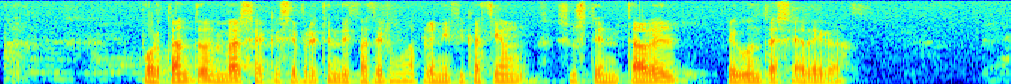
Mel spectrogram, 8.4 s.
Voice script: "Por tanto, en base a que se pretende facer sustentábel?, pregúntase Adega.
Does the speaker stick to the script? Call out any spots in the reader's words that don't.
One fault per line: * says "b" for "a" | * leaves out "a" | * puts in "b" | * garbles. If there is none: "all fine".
* puts in "unha planificación"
